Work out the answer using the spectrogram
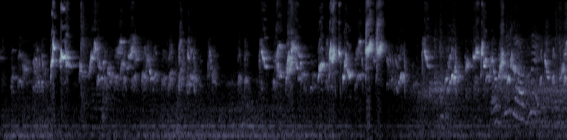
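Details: Song of a red-whiskered bulbul, a continuous chatter of warbles and sharp chirps, with a lower slurred voice joining near the end and a steady background hum.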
